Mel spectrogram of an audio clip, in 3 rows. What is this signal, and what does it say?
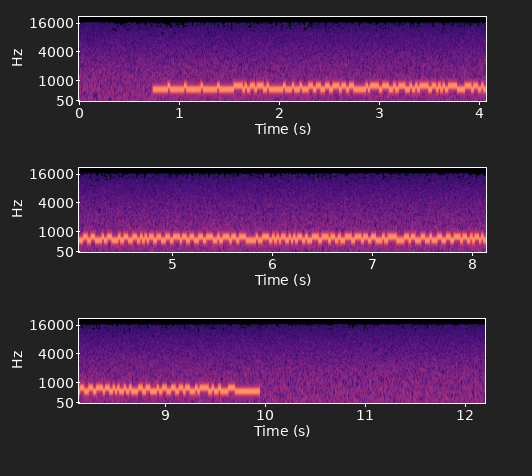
RTTY (45.45 baud, 170 Hz shift), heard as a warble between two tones, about 680 Hz centre. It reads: QUI VENNERO UCCISI IN MASSA A COLPI DI FUCILE.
